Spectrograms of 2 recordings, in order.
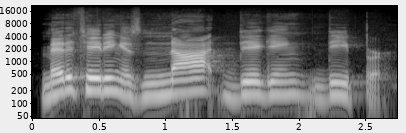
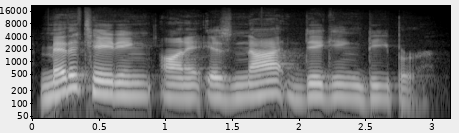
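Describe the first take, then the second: First: Meditating stressed and louder; emphatic repeat. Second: Said in the usual way. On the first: Shown as a demonstration. Pastor correcting the congregation, emphatic. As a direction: punch Meditating again. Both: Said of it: "let me explain meditate".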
